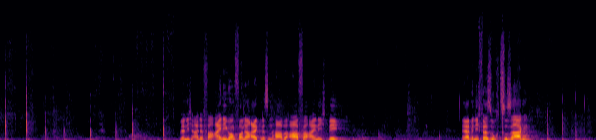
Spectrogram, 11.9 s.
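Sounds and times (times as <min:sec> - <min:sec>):
writing on a board during a German lecture: 0:00.0 - 0:03.6, 0:10.8 - 0:11.9
soft noise: 0:00.0 - 0:11.9
speech: 0:03.6 - 0:06.9, 0:09.2 - 0:10.7.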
